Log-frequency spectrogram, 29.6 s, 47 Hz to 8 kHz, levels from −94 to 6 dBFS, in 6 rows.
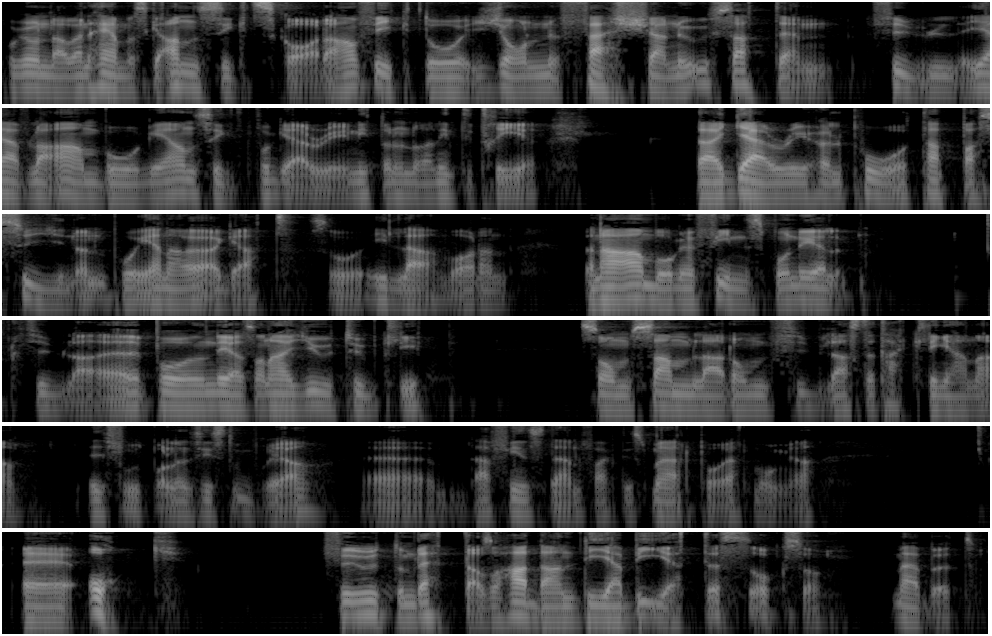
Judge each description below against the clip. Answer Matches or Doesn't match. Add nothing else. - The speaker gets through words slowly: Doesn't match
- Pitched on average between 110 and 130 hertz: Doesn't match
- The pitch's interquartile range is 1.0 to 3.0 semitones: Matches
